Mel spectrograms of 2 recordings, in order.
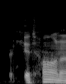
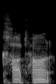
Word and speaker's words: Kitana: And uh all I was thinking is I think I think they're saying her name wrong. You know what I Kitana, not Katana.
